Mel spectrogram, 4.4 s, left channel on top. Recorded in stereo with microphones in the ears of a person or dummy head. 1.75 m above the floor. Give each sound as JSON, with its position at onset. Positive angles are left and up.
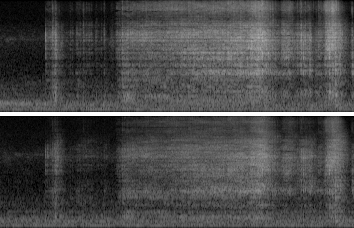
{"t": 0.6, "sound": "tearing paper", "side_deg": 25, "distance_m": 3.0}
